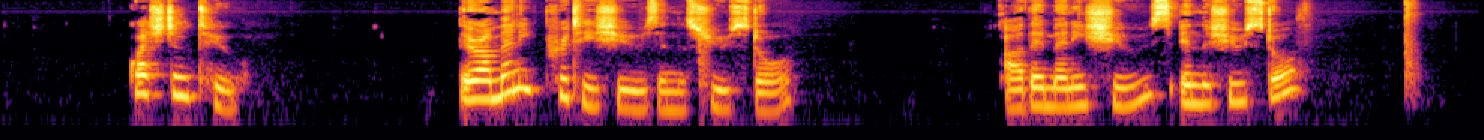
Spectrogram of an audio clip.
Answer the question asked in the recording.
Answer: Yes. There are many pretty shoes in the shoe store.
